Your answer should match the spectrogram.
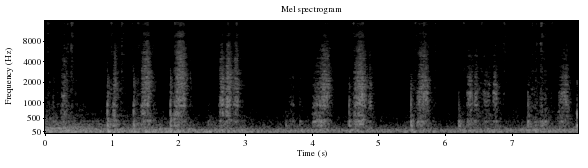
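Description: Soft pastel stick stroking across pastel paper: a run of faint, scratchy strokes, roughly one to two a second.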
